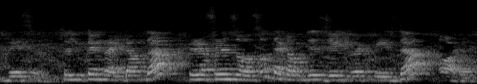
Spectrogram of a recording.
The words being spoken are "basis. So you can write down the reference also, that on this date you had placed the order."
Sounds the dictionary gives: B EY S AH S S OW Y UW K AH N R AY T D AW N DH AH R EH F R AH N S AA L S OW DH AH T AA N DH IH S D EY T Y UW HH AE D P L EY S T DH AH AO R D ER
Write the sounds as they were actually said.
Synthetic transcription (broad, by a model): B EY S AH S S OW Y UW K AH N R AY T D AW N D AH R EH F R AH N S AA L S OW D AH T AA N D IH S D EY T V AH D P EY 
